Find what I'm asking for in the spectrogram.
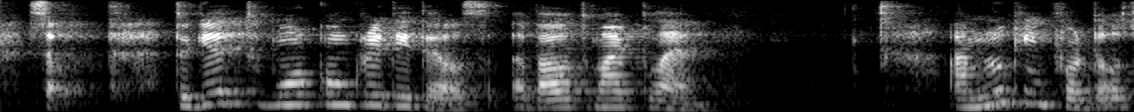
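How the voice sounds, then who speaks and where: A woman with an Eastern European accent, amid noticeable background noise and audible room echo. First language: an Eastern European language. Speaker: fitness trainer. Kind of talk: vlog monologue.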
